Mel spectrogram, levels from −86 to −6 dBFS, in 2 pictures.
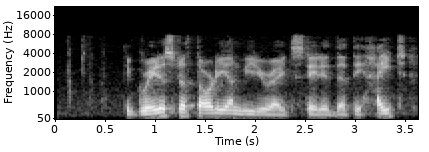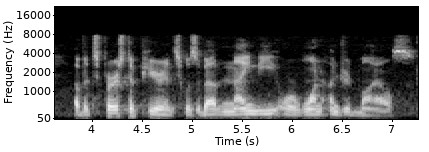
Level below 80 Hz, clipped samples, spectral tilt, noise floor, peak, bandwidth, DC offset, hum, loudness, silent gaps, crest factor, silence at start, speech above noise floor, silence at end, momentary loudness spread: -60 dBFS; under 0.1%; -4 dB/octave; -50 dBFS; -2 dBFS; 8 kHz; under 0.1%; none; -19 LUFS; none; 18 dB; 0.7 s; 31 dB; 0.05 s; 9 LU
